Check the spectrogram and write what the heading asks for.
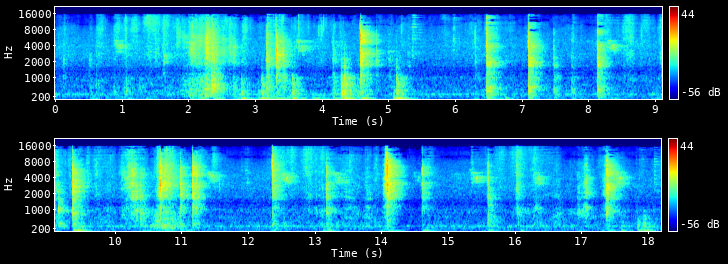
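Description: Knife slicing through rows of phyllo-pastry baklava rolls in a metal baking tray: a string of irregular crackling cuts through the layered pastry, with the blade knocking and scraping on the tray.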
